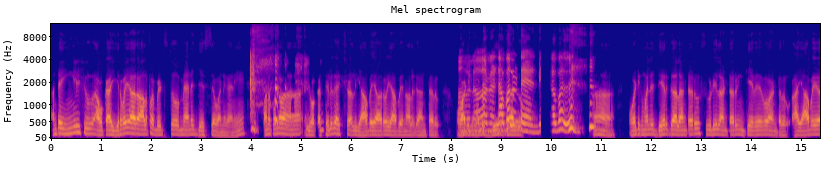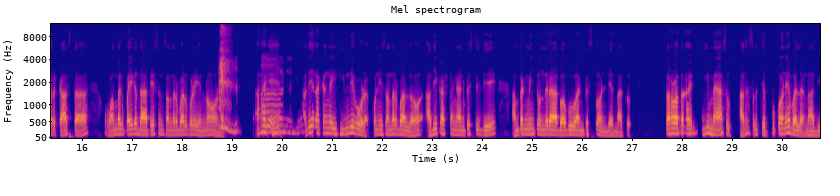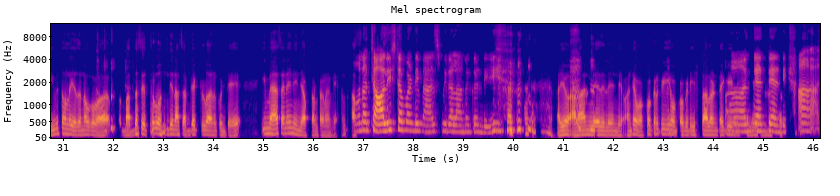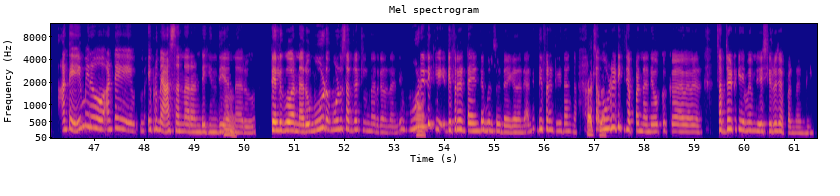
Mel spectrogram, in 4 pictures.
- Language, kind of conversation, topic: Telugu, podcast, పరీక్షలో పరాజయం మీకు ఎలా మార్గదర్శకమైంది?
- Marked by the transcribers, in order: in English: "ఆల్ఫాబెట్స్‌తో మేనేజ్"; laugh; in English: "డబల్"; in English: "డబల్"; chuckle; chuckle; giggle; in English: "సబ్జెక్ట్‌లో"; in English: "మ్యాథ్స్"; other background noise; giggle; other noise; in English: "డిఫరెంట్ టైమ్ టేబుల్స్"; in English: "డిఫరెంట్"; in English: "సబ్జెక్ట్‌కి"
